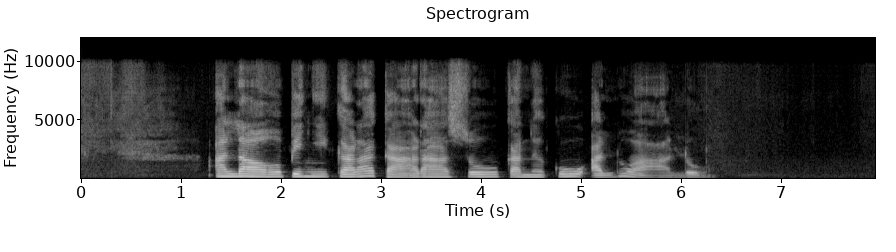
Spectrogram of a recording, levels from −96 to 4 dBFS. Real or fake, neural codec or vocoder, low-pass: fake; vocoder, 22.05 kHz, 80 mel bands, WaveNeXt; 9.9 kHz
